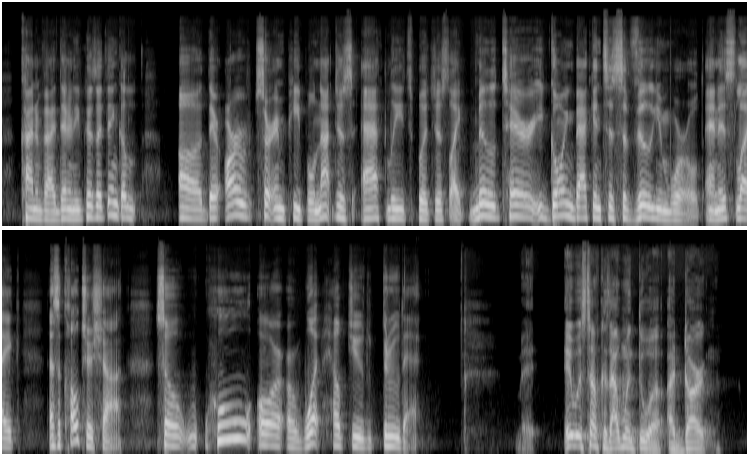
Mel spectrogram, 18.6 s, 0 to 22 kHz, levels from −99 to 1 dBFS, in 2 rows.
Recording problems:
none

